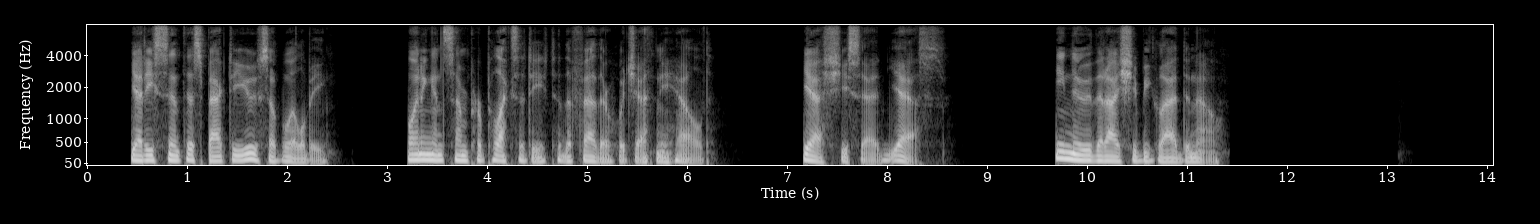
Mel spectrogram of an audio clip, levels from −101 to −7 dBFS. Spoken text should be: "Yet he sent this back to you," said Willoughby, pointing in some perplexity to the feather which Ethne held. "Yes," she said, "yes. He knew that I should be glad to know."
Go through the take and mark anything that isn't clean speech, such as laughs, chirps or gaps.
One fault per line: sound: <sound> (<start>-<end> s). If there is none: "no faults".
no faults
